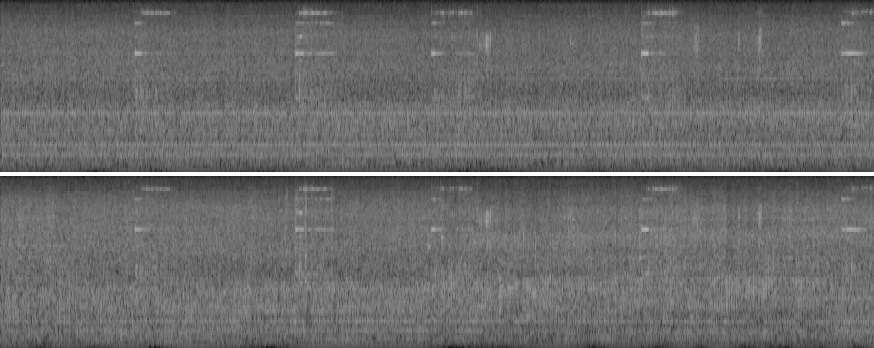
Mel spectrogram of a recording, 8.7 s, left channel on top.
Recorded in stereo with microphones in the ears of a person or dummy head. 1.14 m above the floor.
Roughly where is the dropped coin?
Centre.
